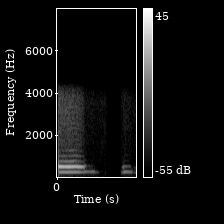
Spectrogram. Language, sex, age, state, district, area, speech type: Hindi, female, 30-45, Uttar Pradesh, Mau, rural, conversation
